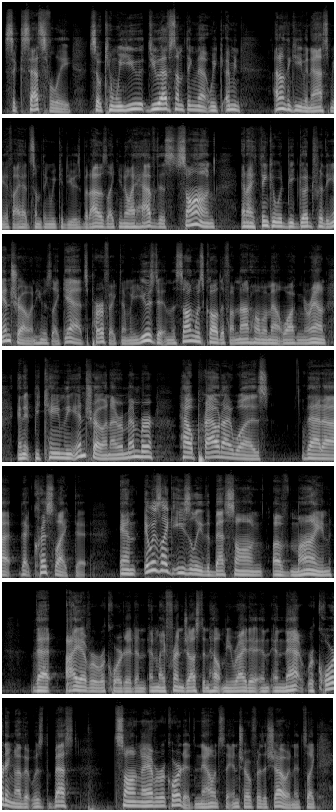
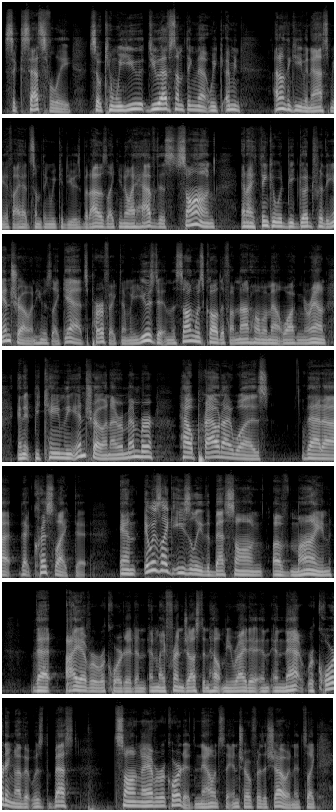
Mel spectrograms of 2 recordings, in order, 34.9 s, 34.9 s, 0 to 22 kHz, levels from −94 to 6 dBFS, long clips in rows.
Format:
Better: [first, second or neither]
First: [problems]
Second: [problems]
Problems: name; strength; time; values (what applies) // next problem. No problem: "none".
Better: neither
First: none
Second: none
